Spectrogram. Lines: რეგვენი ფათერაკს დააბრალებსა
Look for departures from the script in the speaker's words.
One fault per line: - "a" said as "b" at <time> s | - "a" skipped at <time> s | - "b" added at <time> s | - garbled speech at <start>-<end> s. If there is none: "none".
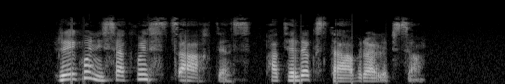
- "საქმეს წაახდენს" added at 1.1 s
